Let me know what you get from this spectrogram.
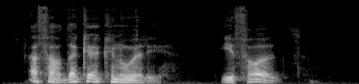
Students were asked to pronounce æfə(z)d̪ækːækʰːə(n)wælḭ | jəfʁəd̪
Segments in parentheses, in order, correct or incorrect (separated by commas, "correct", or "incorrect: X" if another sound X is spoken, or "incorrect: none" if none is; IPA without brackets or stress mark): incorrect: ʁ, correct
